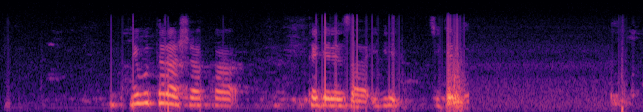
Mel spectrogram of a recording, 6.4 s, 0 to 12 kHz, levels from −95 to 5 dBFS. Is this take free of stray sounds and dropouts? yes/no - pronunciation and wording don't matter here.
yes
